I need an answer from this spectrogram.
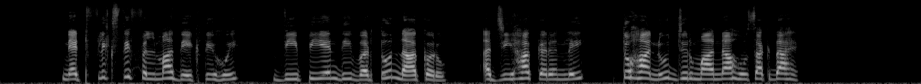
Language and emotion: Punjabi, fearful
